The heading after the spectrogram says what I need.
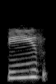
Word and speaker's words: Pierre: This Pierre, fire, it is pronounced, but in French, spelling is different and pronunciation is different in French. It is pronounced as peer in French, and GEAN is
